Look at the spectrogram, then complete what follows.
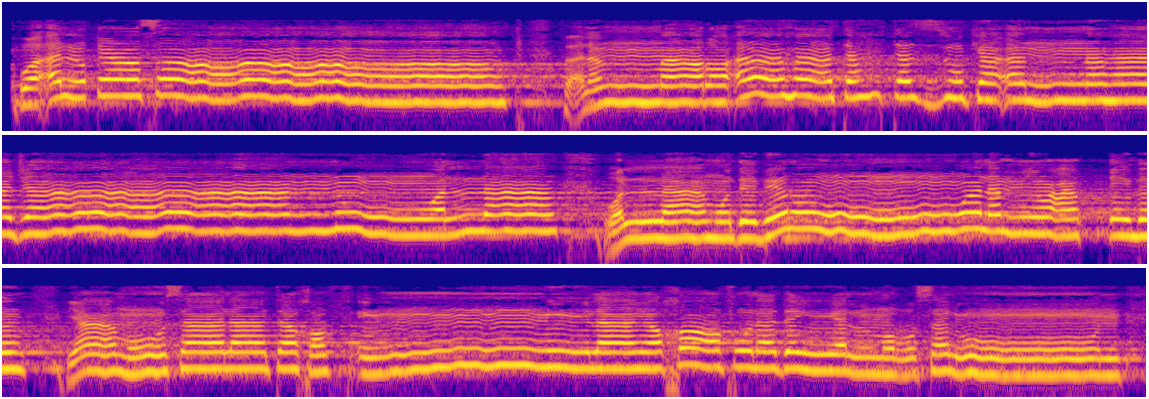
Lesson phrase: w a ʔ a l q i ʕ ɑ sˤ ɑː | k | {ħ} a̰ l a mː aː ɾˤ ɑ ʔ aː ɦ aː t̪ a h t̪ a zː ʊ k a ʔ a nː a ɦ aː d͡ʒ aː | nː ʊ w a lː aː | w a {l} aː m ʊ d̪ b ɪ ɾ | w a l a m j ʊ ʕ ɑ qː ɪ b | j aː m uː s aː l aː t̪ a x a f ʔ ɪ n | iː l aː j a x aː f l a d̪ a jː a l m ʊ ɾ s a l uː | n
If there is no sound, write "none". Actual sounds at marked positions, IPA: f, lː

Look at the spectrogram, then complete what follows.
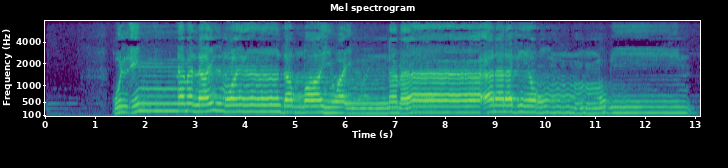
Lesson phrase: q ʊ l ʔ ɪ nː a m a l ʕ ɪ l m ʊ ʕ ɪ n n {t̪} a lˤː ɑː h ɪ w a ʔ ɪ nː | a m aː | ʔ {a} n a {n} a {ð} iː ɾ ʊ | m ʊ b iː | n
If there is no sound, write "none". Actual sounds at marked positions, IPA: d̪, a, n, θ

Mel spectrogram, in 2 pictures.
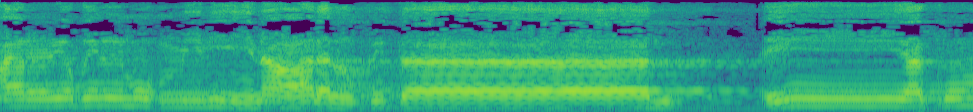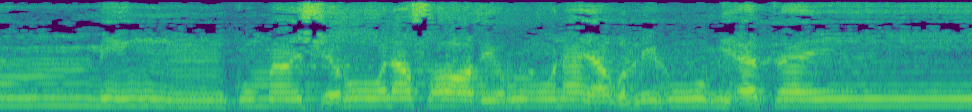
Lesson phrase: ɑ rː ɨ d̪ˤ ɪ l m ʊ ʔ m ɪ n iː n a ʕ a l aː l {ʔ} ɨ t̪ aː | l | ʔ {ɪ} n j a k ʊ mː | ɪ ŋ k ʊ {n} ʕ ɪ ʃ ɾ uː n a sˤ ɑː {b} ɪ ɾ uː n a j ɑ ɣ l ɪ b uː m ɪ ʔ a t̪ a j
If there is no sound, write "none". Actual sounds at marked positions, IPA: q, ɪ, m, b

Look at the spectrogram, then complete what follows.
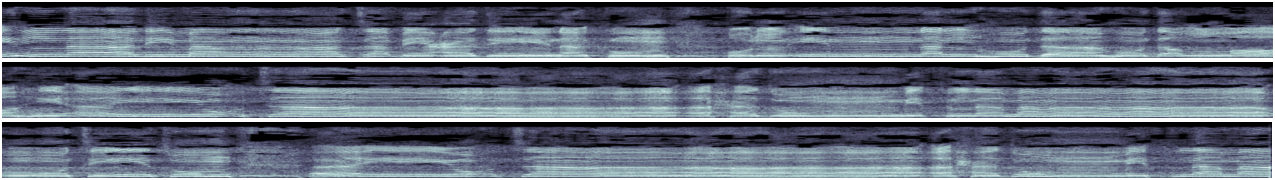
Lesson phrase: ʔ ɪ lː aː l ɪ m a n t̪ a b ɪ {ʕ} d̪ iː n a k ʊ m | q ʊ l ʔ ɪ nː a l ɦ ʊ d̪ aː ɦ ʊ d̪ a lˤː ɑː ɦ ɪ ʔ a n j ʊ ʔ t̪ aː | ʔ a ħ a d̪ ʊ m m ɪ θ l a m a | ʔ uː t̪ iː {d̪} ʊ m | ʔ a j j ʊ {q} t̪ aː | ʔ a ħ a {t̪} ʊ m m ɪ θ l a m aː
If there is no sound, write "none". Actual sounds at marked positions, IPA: ʕ, t̪, ʔ, d̪

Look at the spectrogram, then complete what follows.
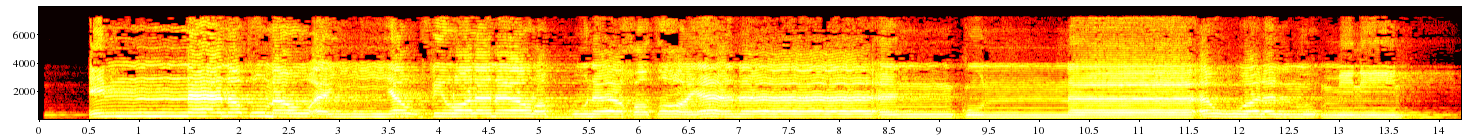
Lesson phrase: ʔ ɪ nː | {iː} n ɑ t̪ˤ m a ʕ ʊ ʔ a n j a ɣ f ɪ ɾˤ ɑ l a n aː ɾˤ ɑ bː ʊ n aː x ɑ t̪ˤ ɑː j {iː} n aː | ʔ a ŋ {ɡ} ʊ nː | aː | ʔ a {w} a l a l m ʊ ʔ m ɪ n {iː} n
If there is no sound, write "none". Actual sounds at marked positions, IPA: aː, aː, k, wː, iː

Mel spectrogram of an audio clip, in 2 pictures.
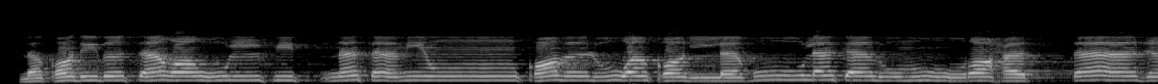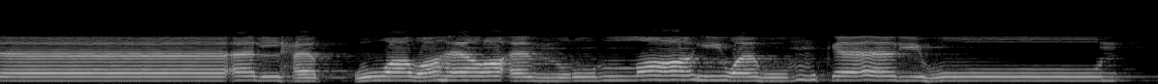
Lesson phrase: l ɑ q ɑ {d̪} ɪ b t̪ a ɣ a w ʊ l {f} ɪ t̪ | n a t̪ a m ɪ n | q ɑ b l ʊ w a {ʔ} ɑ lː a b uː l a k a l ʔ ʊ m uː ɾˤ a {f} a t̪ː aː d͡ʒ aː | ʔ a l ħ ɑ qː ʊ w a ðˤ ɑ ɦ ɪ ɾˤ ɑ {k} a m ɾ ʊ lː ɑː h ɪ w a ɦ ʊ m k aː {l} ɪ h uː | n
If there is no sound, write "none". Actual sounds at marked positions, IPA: d̪, f, q, ħ, ʔ, ɾ

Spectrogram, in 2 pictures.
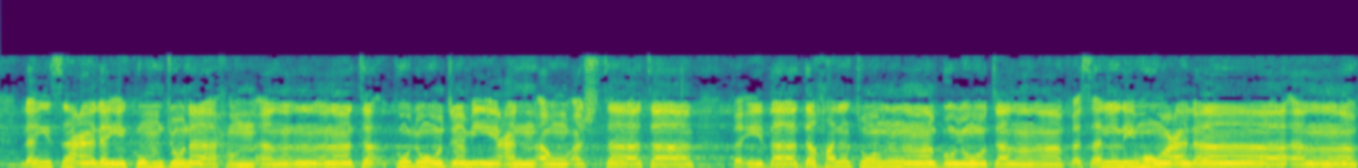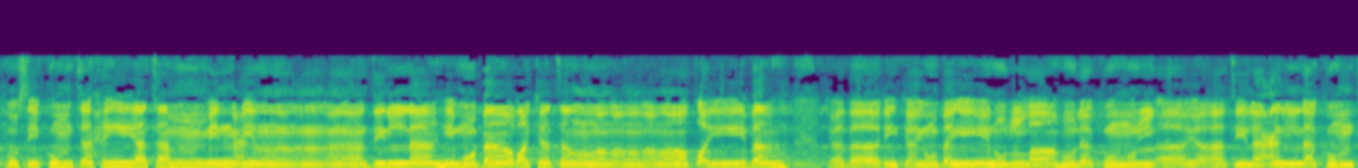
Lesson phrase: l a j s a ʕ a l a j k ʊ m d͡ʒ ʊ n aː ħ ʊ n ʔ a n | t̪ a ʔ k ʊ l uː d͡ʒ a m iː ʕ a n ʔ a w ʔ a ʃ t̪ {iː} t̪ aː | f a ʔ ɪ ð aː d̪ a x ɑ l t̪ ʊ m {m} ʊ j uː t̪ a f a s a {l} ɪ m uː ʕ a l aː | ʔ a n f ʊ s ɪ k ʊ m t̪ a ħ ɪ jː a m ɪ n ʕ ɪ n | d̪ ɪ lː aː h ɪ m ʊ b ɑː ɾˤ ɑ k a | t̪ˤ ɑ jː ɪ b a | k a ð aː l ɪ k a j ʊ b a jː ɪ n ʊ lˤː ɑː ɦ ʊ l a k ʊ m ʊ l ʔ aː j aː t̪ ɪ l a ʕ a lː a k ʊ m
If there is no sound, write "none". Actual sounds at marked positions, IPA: aː, b, lː

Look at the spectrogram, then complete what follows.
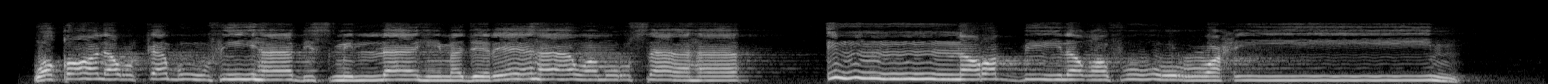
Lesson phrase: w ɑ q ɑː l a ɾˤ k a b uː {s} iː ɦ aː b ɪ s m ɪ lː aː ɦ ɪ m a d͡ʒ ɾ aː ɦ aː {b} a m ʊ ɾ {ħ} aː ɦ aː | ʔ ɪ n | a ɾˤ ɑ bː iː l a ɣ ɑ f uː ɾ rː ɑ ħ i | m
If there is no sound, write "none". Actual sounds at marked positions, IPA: f, w, s

